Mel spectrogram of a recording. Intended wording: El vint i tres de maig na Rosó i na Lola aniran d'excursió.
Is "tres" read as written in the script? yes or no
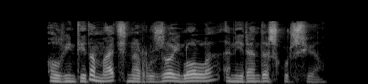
no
